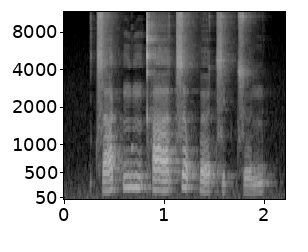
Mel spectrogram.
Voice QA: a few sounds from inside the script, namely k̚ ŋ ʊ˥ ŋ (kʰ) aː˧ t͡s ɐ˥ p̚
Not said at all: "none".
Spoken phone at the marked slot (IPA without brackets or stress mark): kʰ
